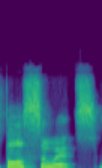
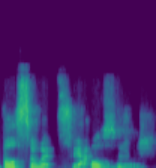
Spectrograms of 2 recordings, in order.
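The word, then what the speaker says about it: Bulsiewicz: butcher that word yeah it's bolsowitz so it's a it's a polish name similar to my name but bolsawitz and both rooks rooksby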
